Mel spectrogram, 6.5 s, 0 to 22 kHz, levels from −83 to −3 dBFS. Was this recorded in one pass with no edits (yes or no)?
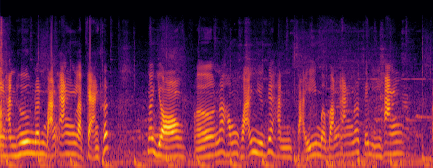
yes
